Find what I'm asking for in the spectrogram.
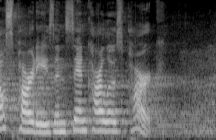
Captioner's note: laughter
